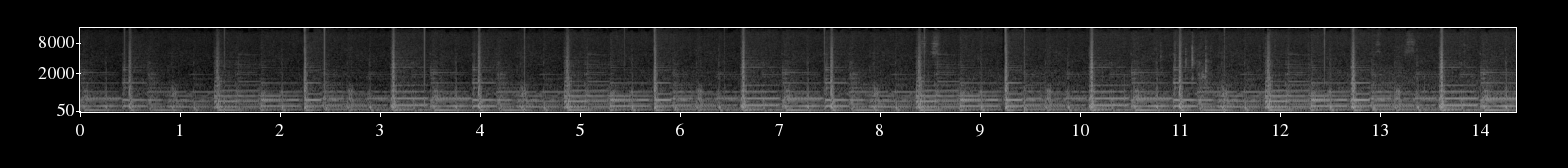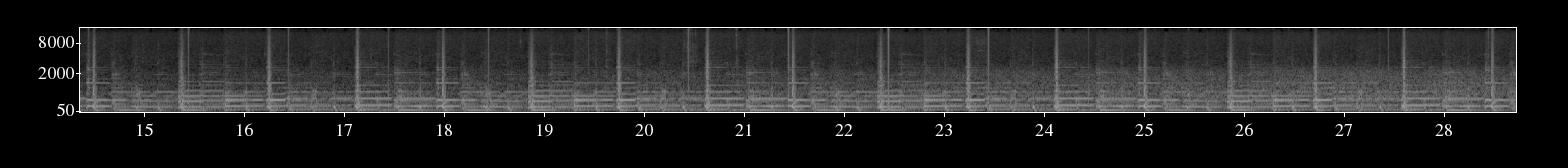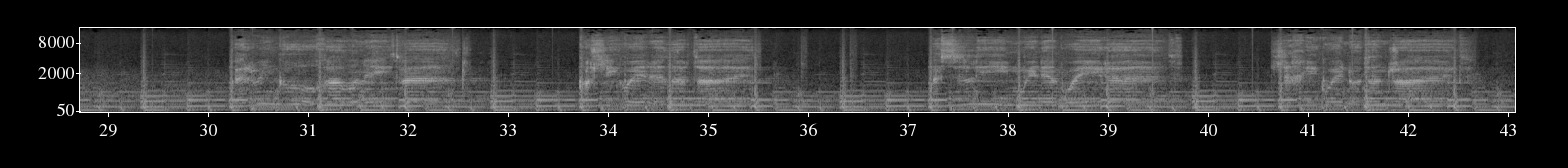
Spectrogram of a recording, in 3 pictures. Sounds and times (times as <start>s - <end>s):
Music: 0.0s - 43.0s.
